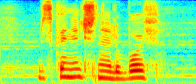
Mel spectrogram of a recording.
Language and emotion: Russian, neutral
